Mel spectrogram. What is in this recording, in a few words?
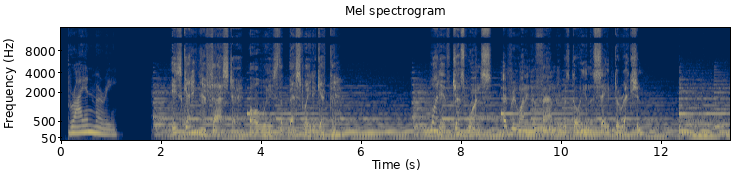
commercial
